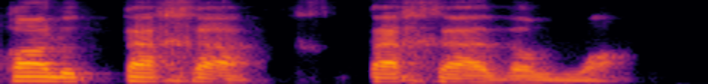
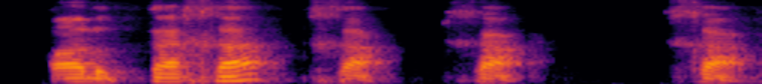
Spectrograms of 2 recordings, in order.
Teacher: Ini tenggorokan bagian atas. Kha. Kalau ain di tengah ya.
